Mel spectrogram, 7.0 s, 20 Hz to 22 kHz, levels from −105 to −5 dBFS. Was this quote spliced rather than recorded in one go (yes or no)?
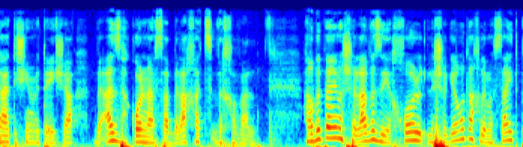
yes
